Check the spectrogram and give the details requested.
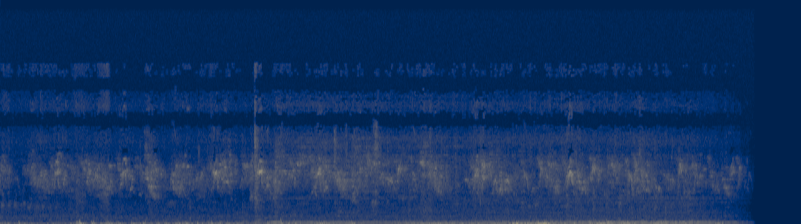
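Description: Small birds chirping, many short high-pitched chirps in quick succession, over a low rumble. A steady low hum joins about four seconds in, and all sound cuts off abruptly near the end.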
